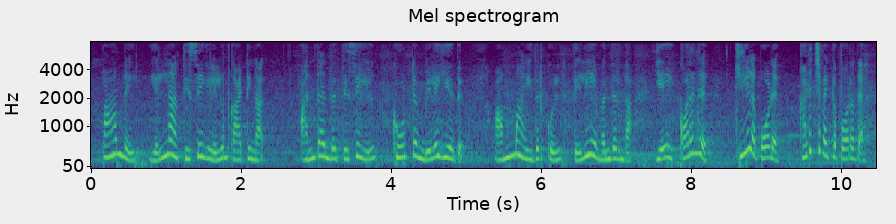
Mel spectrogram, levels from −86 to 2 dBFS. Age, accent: 20-39, native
